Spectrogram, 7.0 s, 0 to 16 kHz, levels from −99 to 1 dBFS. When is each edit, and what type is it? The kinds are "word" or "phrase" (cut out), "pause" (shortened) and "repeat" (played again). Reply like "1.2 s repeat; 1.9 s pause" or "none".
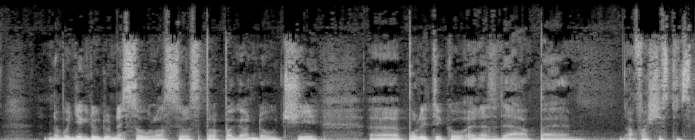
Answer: none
